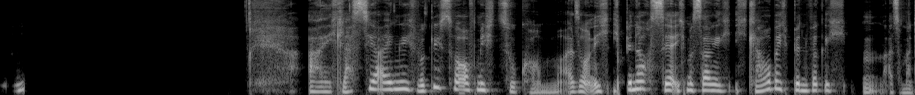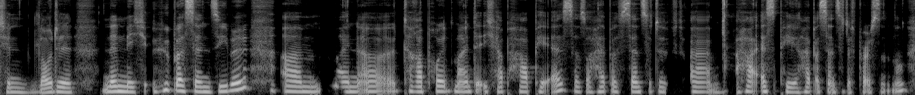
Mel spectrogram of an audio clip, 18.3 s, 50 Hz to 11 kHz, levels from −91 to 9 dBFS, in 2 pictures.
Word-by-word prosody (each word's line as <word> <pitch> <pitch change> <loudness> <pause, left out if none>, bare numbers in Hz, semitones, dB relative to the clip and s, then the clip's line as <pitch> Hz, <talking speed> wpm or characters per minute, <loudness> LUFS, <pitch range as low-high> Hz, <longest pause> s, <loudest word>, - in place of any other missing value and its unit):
Mhm. 215 - -7 2.9
Ah, 170 -1 -4
ich 165 +1 -4
lass 165 +3 +6
sie 265 -2 +4
eigentlich 250 -1 +1
wirklich 290 +11 +1
so 250 - +1
auf 230 - 0
mich 225 -1 -1
zukommen. 75 - -7
Also 165 +2 -3
und - - -1
ich 180 - -2
ich - - -6
bin 240 +1 +4
auch 260 0 +1
sehr 220 -1 +9
ich - - -5
muss 220 -2 +7
sagen, 215 -1 +3
ich 195 -1 -6
ich 205 - -10
glaube, 250 +9 0
ich 250 0 -8
bin 220 -4 +1
wirklich 210 -1 -5
hm, 195 0 -10
also 140 -2 -2
manchen 145 +2 -6
Leute 155 +2 0 0.3
nennen 175 +1 +3
mich 165 -1 -1
hypersensibel. 190 - +3 0.3
Ähm, 170 -1 0
mein, 170 0 -3
äh, - - -3
mein, 175 0 -2
äh, - - -6
Therapeut 180 0 -1
meinte, 170 -2 -2
ich 175 - -7
hab 165 0 -6
HPS, 175 +5 -1
also 165 -1 -5
hypersensitive 165 -1 -1 0.2
ähm, 165 -3 -4 0.2
HSP, 165 -2 -1
hyper 160 - -5
sensitive 170 - +1
person, 200 - -3
ne? 205 0 -5
175 Hz, 170 wpm, -24 LUFS, 165-215 Hz, 2.9 s, sehr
